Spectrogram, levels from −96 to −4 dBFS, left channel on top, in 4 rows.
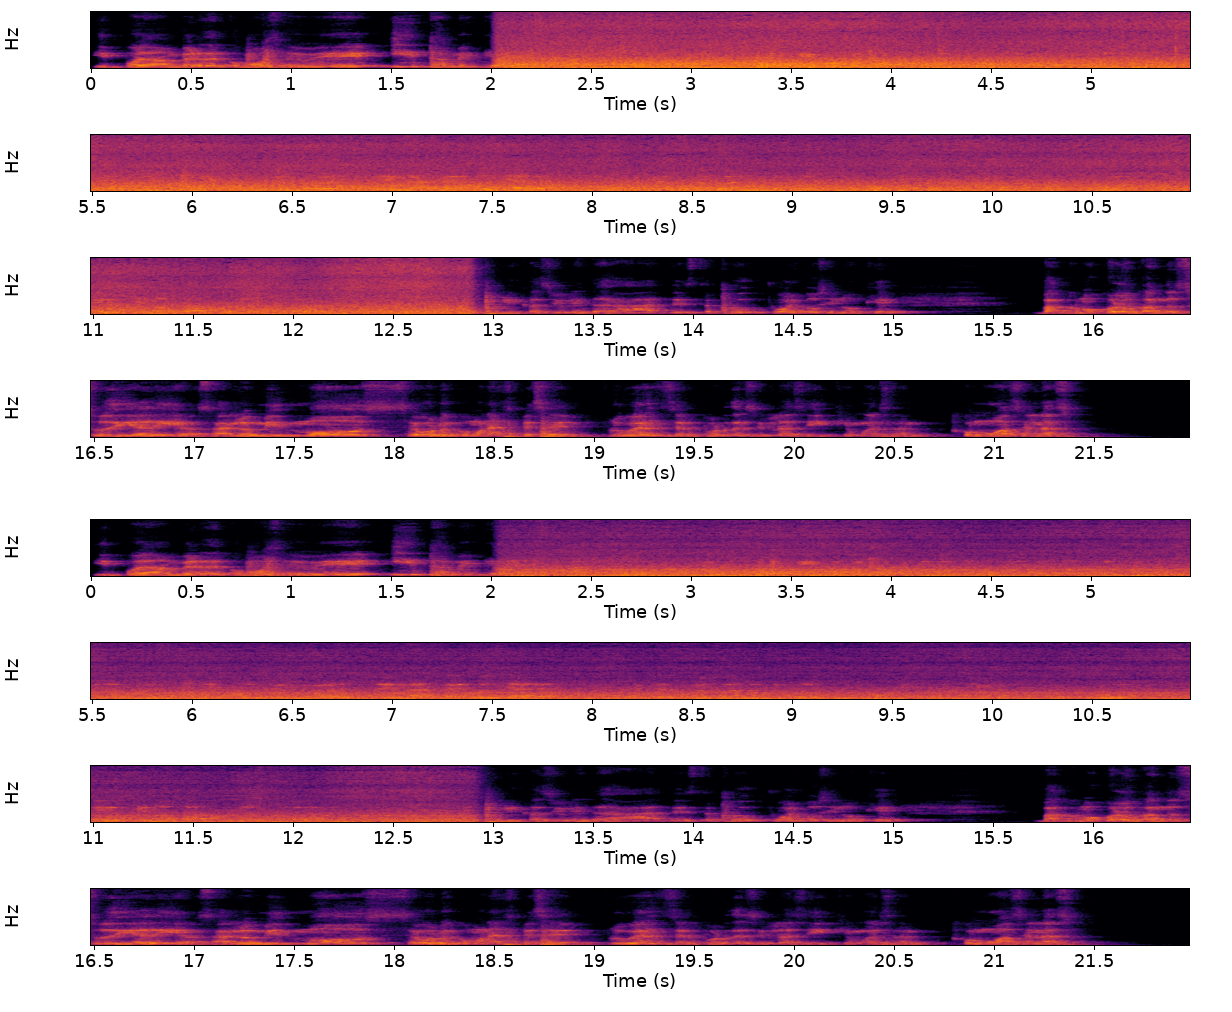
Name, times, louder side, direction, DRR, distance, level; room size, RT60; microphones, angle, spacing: voice 1, 0.0-15.4 15.7-21.4, left 1 dB, 20° left, -6 dB, 1.0 m, -35 dB
sound 1, 2.0-12.9, left 5 dB, 70° left, 0.4 m, -29 dB
3.3 x 2.3 x 3.3 m, 0.41 s
head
